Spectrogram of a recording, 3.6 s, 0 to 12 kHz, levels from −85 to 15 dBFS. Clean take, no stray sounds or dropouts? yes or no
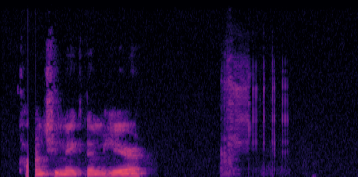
no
